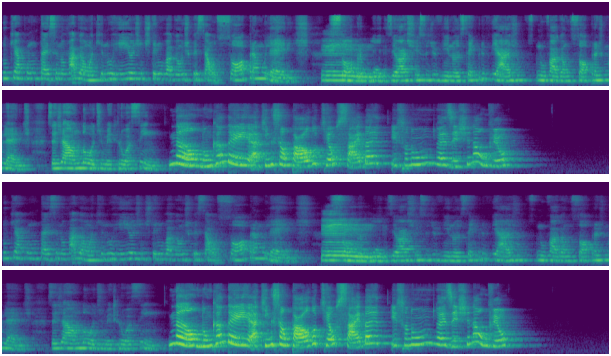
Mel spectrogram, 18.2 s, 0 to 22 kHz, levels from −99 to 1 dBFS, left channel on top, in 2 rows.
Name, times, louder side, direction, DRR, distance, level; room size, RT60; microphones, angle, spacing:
voice 1, 0.0-11.5 15.1-15.2, left 5 dB, 65° left, 0.4 m, -33 dB
voice 2, 4.8-5.7 11.6-16.7, right 3 dB, 30° right, 0.5 m, -21 dB
5.3 x 5.2 x 5.9 m
head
